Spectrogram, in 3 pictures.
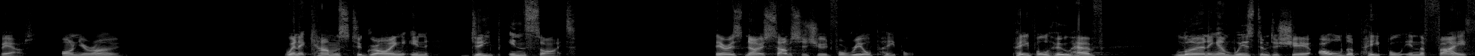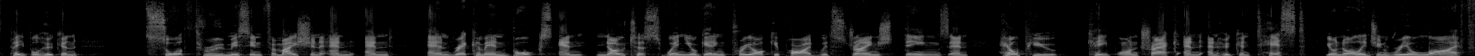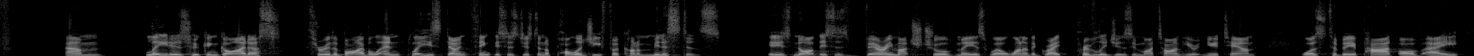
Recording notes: At a Church in the Graveyard service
